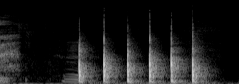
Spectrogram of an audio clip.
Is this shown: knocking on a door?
yes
